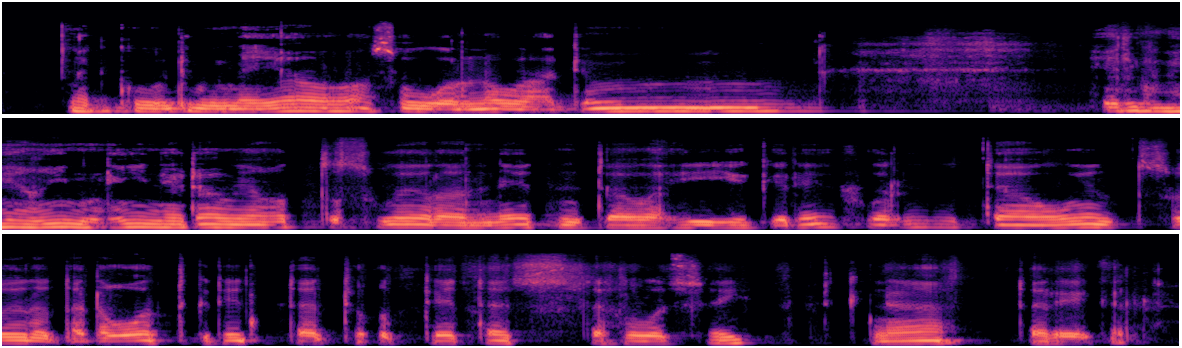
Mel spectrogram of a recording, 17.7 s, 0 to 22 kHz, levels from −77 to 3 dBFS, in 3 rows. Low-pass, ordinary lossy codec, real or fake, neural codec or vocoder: 10.8 kHz; none; real; none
